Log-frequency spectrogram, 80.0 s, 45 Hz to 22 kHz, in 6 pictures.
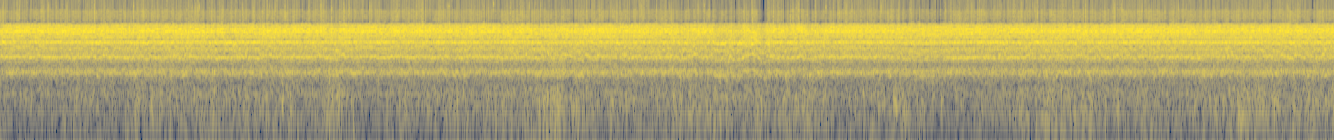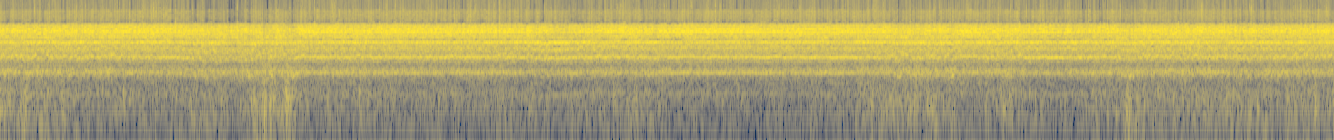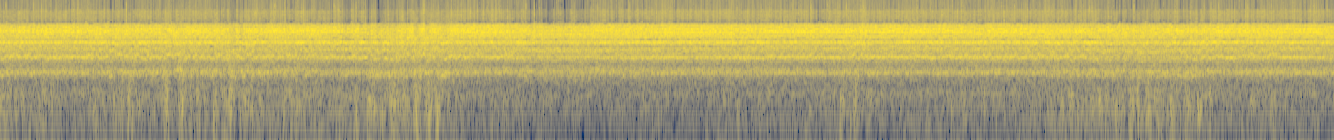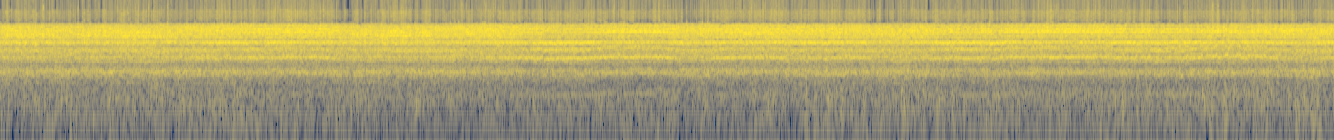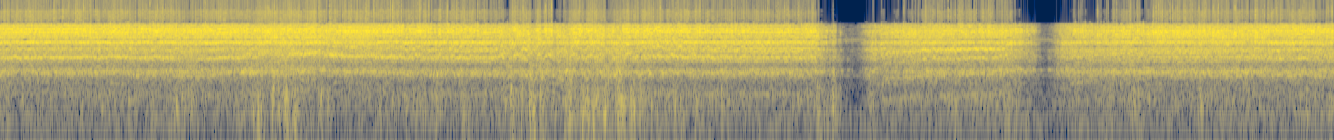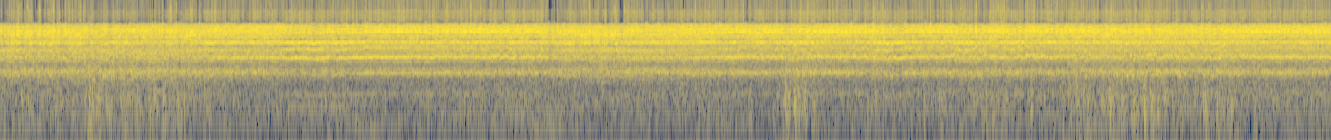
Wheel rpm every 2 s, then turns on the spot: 230, 230, 230, 230, 230, 230, 230, 230, 230, 230, 230, 230, 230, 230, 230, 220, 230, 240, 230, 230, 220, 220, 220, 230, 220, 220, 220, 230, 240, 220, 170, 150, 190, 210, 220, 230, 220, 230, 230, 230.
none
